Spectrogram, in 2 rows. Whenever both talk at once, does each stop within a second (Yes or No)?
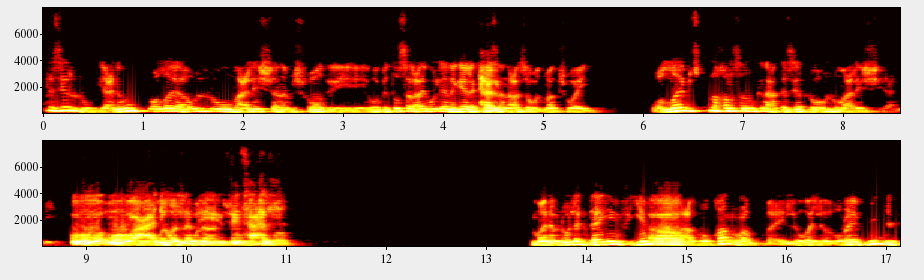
No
